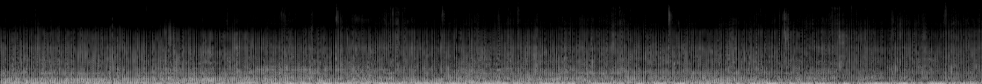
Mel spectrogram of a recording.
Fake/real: fake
